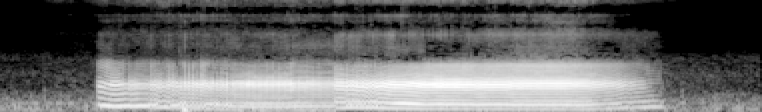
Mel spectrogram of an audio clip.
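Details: Loud snoring from Lacey, a sleeping female Shih Tzu: one drawn-out, vibrating snore of nearly three seconds that wavers slightly in pitch partway through, against a quiet room.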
